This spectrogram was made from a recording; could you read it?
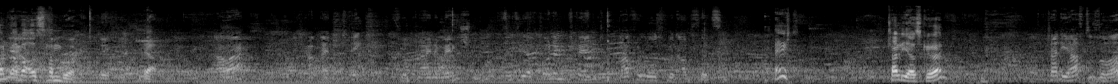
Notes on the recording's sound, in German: Die Aufnahme fand live in der Astra Brauerei auf der Reeperbahn statt. Die Aufnahme fand live in der Astra Brauerei auf der Reeperbahn statt.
